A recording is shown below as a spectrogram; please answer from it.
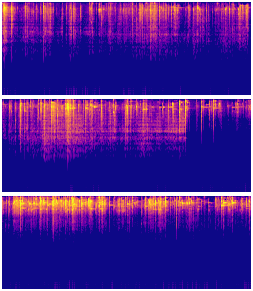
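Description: A multi-strand silver-tone metal chain necklace hung with many solid, flat coin-like metal charms is held up and shaken by a hand with long nails over a marble table. The charms jangle and clink against each other in a soft, continuous rustle for most of the clip. After a brief lull, brighter, high metallic tinkles take over near the end.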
